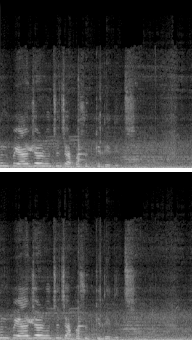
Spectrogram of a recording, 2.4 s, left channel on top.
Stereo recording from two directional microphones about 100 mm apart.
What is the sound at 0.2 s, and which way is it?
Speech, 15° right (ahead or behind).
